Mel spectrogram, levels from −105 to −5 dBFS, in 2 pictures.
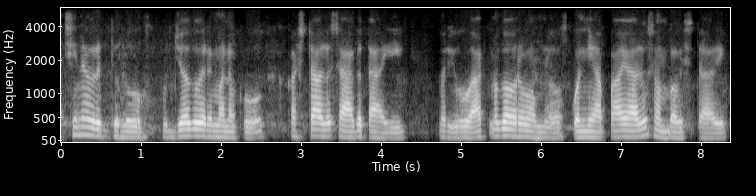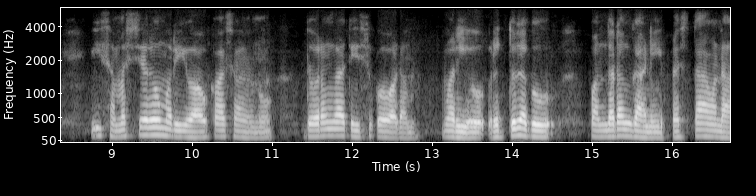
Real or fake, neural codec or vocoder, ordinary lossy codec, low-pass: fake; codec, 16 kHz, 4 kbps, FreqCodec, larger model; Opus, 24 kbps; 5.4 kHz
